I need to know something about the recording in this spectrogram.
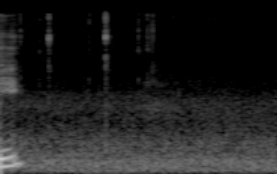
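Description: The end of a spoken word at the very start, then quiet with a few faint clicks of a stylus tapping and writing on a tablet screen.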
